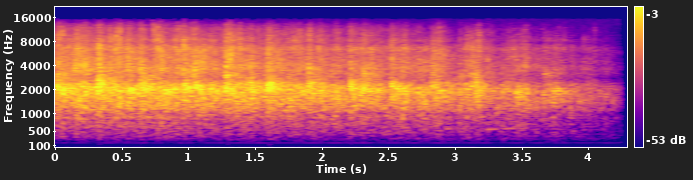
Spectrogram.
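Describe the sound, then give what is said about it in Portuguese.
An audience applauds steadily, a dense wash of many hands clapping at once, sustained for several seconds and gradually tapering off slightly toward the end. “Aplauda aí, irmãos, aplauda aí.”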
